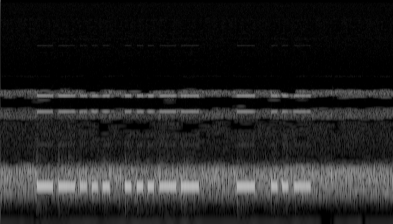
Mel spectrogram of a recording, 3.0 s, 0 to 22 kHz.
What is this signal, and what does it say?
Morse code, heard as a keyed tone, about 27 wpm, 560 Hz, with noise. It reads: 73 TU
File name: posts / 2015-dec-05-0655z-e51xgi-10-115mhz-cw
